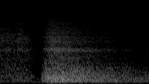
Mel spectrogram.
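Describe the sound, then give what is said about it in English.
A person breathing through the nose directly into the cardioid membrane of a microphone: a breathy rush of air, a brief dip, then a sustained loud exhale with snort-like texture, no talking. “… right now is putting his nose to the microphone. And breathing directly into the cardioid membrane.”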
